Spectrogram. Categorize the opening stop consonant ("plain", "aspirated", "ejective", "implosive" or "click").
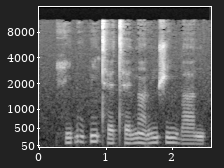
implosive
